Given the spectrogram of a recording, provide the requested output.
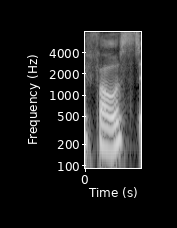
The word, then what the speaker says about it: Pfost: Faust. Oh, it sounded like they kept Post, putting yeah. a G in It was with it. PFOST, but Yeah. they pronounced it like Faust.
